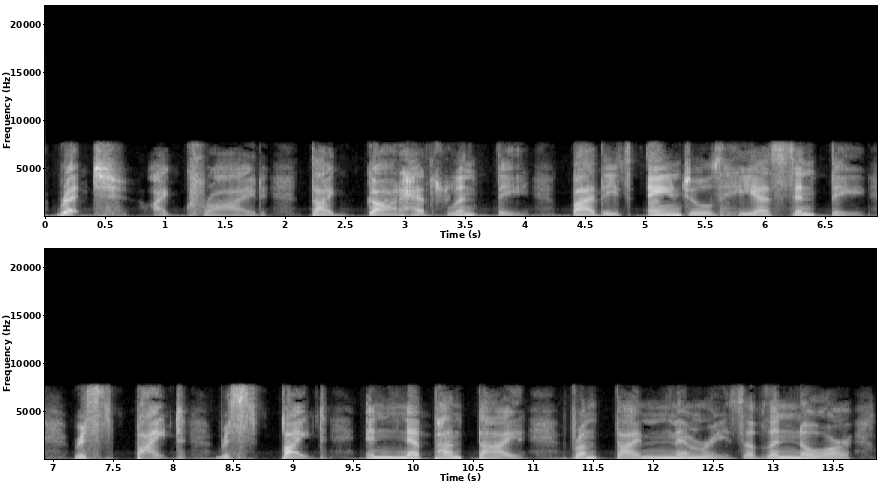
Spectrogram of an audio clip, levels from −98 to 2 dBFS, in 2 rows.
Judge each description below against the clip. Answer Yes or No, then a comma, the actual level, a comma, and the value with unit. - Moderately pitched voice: Yes, medium, 160 Hz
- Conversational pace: No, slow, 95 wpm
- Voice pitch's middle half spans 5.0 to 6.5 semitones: Yes, wide, 5.6 semitones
